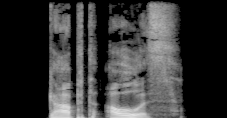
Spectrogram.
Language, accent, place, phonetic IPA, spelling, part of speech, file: German, Germany, Berlin, [ˌɡaːpt ˈaʊ̯s], gabt aus, verb, De-gabt aus.ogg
- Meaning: second-person plural preterite of ausgeben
